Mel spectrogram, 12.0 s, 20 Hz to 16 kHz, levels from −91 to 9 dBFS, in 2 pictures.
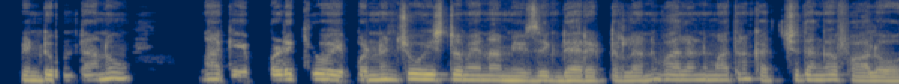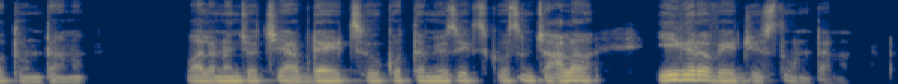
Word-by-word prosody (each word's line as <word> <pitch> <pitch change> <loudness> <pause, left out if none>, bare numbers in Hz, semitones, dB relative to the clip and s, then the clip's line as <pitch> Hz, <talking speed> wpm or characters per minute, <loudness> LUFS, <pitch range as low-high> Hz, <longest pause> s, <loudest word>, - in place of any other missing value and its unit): వింటూ 155 +2 +2
ఉంటాను. 170 +6 -1 0.6
నాకెప్పడి‌కో 180 +1 +1
ఎప్పటినుంచో 170 +3 +2
ఇష్టమైన 165 -3 +2
మ్యూజిక్ 140 0 +1
డైరెక్టర్లని 140 +2 -2
వాళ్ళని 165 -1 -2
మాత్రం 190 +4 -4
ఖచ్చితంగా 165 +4 -1
ఫాలో 135 -1 -1
అవుతూ 130 +1 -5
ఉంటాను. 120 -1 -7 0.8
వాళ్ళ‌నుంచి 125 +1 0
వచ్చే 130 +3 +2
అప్‌డేట్స్, 130 +2 +2 0.2
కొత్త 130 +1 -6
మ్యూజిక్స్ 130 +1 -1
కోసం 130 +3 -1
చాలా 140 +5 +2 0.6
ఈగర్‌గా 170 -2 +6
వెయిట్ 125 -1 -2
చేస్తూ 130 +5 -1
ఉంటానన్నమా‌ట. 100 - -18
145 Hz, 120 wpm, -28 LUFS, 130-165 Hz, 0.8 s, ఈగర్‌గా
